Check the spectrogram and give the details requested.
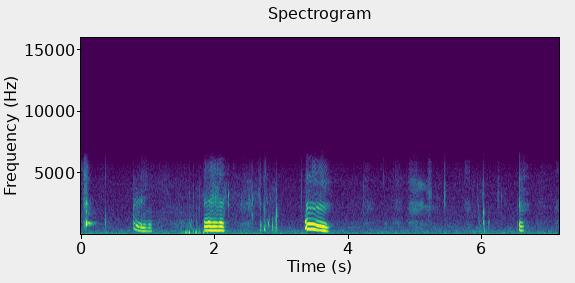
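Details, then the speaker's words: Infant cooing and grunting, broken by short, abrupt, jerky catches in the breath. Infant hiccups. "You have the hiccups?"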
